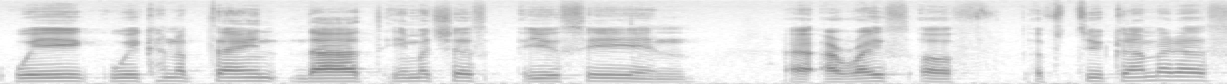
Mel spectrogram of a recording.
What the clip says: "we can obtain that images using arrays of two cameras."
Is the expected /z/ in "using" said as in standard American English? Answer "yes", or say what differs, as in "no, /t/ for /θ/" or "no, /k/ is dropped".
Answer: no, /s/ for /z/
